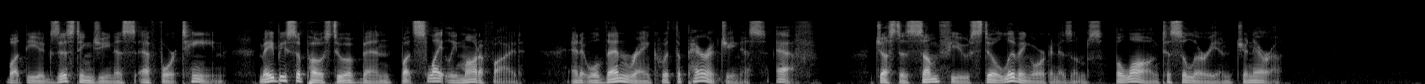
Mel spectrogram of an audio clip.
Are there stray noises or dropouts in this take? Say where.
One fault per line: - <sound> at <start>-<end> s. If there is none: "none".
none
